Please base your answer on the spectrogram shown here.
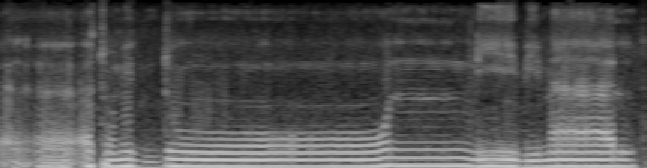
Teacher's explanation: وأيضا يدغم النون فيها، يقول أتمدونني بمال، إذن يدغم النون الأولى في الثانية فيشددها ويمد لذلك مدا مشبعا، ويثبت الياء في الحالين وصلا ووقفا. · Term: الإدغام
